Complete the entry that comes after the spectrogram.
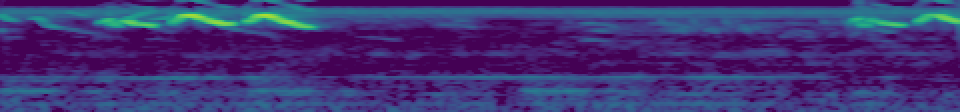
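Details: Yellow-bellied Seedeater in the wild, singing the Bahian song: a few bright, falling whistled slurs, a pause of nearly three seconds, then the phrase starts again. A faint low hum sits underneath.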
